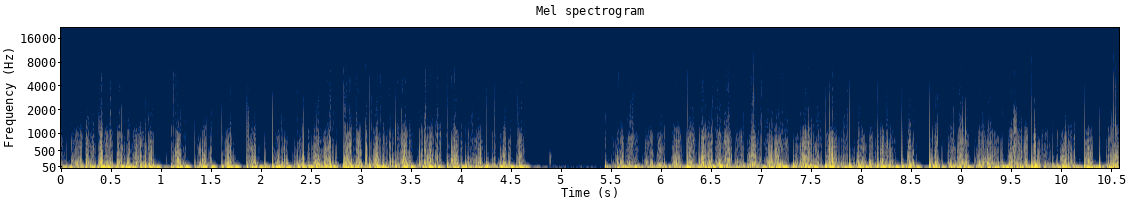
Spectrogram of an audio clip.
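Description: Bamboo earpicks held in fingertips with long nails quickly scratch and rub inside the open canals of both soft, solid silicone ear models on a white binaural microphone. The sound is a dense, irregular stream of close, muffled scraping thumps with a deep, boomy low rumble. It stops for a brief silence just before the middle, then resumes at the same fast pace.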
